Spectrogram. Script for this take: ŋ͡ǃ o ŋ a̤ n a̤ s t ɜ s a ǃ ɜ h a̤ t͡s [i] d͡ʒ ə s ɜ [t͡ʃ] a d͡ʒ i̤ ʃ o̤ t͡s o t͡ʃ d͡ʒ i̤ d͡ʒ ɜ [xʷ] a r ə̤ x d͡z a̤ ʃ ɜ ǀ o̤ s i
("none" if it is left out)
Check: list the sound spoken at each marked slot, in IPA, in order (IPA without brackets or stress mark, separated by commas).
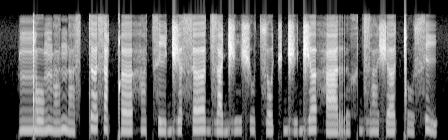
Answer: i, d͡z, h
